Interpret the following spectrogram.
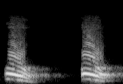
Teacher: ओ ओ ओ के लिए हमें कंठ और ओठ का प्रयोग करना पड़ता है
